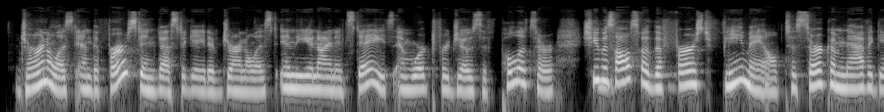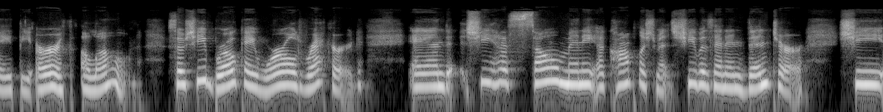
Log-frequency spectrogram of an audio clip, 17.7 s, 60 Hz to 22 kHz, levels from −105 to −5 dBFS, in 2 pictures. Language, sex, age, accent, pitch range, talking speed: English, female, 40-59, American, 195-250 Hz, 145 wpm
